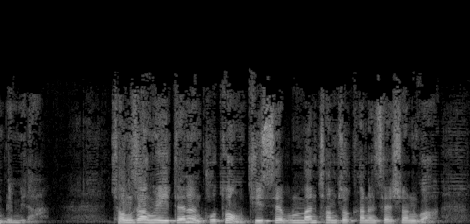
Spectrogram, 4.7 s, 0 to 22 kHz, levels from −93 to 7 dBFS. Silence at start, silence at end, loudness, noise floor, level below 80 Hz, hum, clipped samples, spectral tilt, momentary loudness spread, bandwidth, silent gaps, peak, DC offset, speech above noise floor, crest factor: 0 s; 0.35 s; -26 LUFS; -59 dBFS; -70 dBFS; none; under 0.1%; -5 dB/octave; 12 LU; 14.5 kHz; none; -10 dBFS; under 0.1%; 33 dB; 16 dB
